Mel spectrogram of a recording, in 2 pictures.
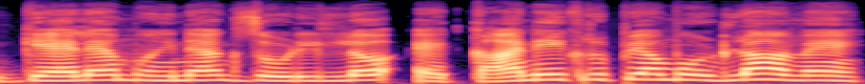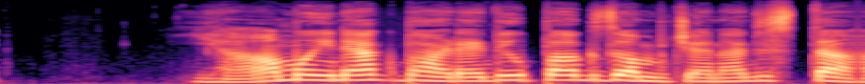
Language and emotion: Goan Konkani, sad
